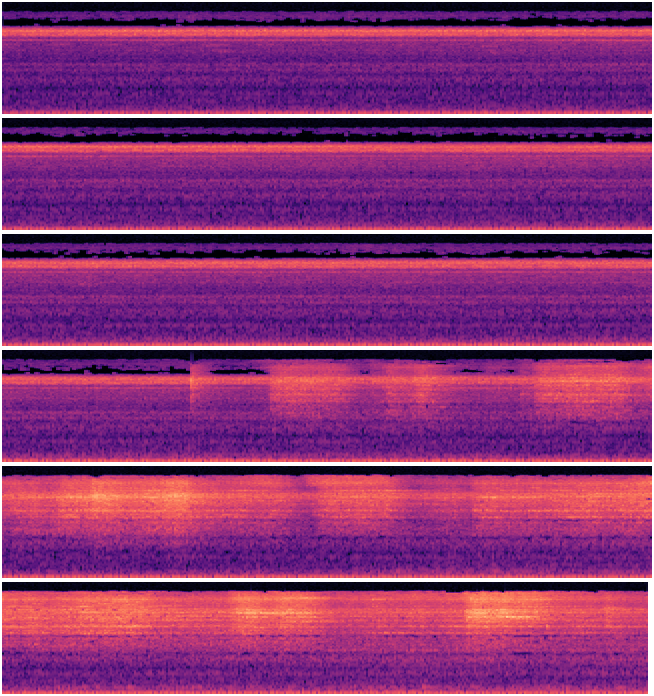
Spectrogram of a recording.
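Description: Diesel freight locomotives rumbling as the train approaches and passes, the rumble slowly growing. From about halfway through, the rattle and clatter of wheels on the rails joins in.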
